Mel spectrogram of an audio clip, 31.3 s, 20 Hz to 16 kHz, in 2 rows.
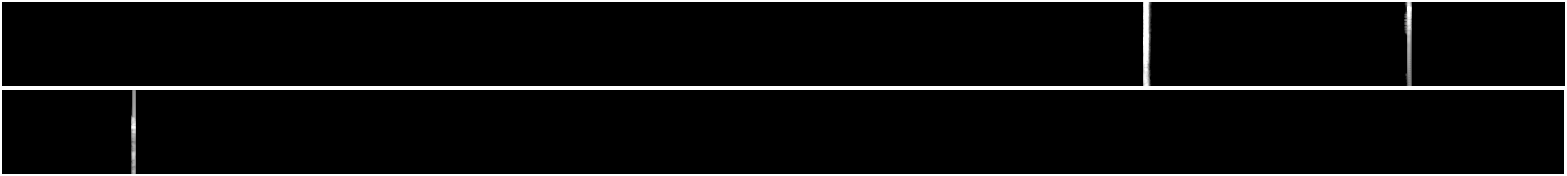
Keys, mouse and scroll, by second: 1.0 click, 1.3 middle click, 1.4 scroll down 9, 1.6 click, 1.7 0, 2.1 middle drag, 2.3 KP_0, 2.6 scroll down 2, 2.7 shift+middle click, 2.8 scroll up 2, 3.1 Home, 3.3 scroll down 8, 3.5 scroll up 1, 3.7 click, 3.8 Tab, 4.1 Tab, 4.7 click, 4.9 Tab, 5.5 Tab, 5.6 click, 5.7 Tab, 6.0-6.5 scroll up 6, 6.1 click, 6.2 0, 6.5 middle click, 6.7-7.2 drag, 7.2 Tab, 7.9 click, 8.9 Tab, 9.0 Tab, 9.1 click, 9.2 shift+a, 10.0 click, 10.0 shift+a, 11.3-12.4 drag, 12.4 shift+a, 13.1 scroll up 6, 13.2-13.6 shift+middle drag, 13.6 ctrl+b, 14.0 z, 14.6 middle drag, 14.8 click, 15.7-17.1 drag, 17.6 ctrl+c, 17.7 click, 17.9 middle click, 17.9 ctrl+v, 18.2-18.7 drag, 19.2 click, 19.8 middle click, 20.1 click, 20.4 shift+d, 21.7-22.0 drag, 22.0 middle drag, 22.1 ctrl+shift+click, 23.0 shift+d, 23.7 drag, 24.6 click, 24.7 scroll down 1, 25.3 ctrl+alt+b, 25.7 KP_0, 25.9 KP_0, 26.2 shift+middle click, 26.4 scroll down 2, 26.7 click, 27.8 ctrl+b, 28.5-29.5 drag, 29.5-29.9 scroll up 4, 29.9 shift+middle click, 30.6 click, 30.8 0.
